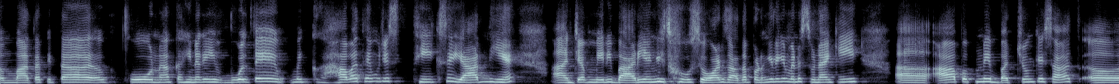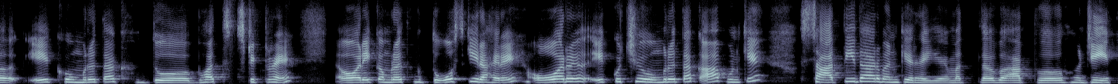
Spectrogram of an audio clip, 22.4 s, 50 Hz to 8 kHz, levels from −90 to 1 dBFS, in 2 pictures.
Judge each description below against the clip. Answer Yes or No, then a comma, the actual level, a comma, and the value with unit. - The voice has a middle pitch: No, high, 240 Hz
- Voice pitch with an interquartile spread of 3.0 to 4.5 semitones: Yes, average, 3.3 semitones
